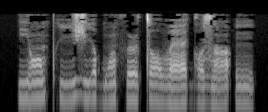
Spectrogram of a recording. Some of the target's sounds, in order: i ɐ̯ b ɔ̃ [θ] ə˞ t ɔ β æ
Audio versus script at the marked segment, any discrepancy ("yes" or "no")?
no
